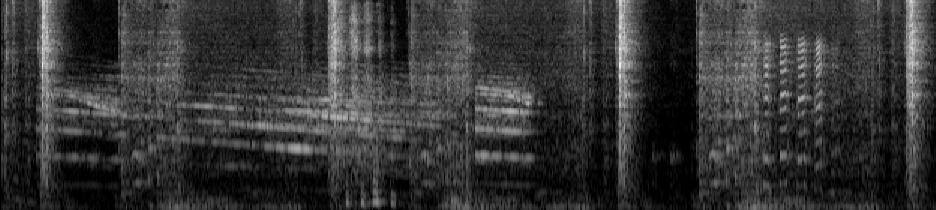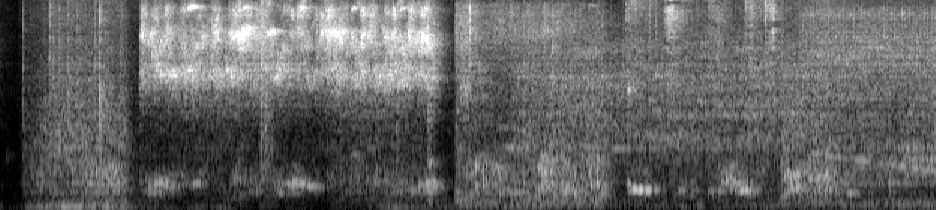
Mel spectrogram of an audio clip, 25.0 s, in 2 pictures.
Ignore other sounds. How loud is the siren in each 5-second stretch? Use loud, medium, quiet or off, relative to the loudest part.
medium, medium, off, off, loud.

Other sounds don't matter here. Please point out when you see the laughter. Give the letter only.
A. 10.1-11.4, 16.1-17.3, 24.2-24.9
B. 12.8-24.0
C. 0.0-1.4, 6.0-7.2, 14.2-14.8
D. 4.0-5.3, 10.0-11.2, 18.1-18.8
D.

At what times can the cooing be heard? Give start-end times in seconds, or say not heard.
12.8-24.0.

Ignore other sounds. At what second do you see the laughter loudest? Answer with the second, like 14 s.
5 s.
